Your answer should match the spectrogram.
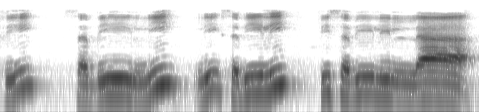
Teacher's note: Whenever the word Allah is preceded by kathra, then it's pronounced with tarqiq. It's light.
